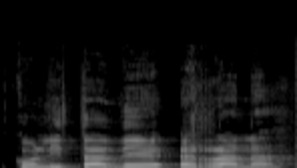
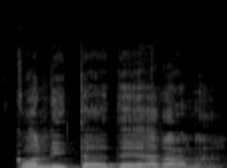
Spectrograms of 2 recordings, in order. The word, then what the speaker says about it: colita de rana: Colita de rana. Colita de rana. Rana with the R. Rana. Not rana. Rana. Yeah, there you go.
